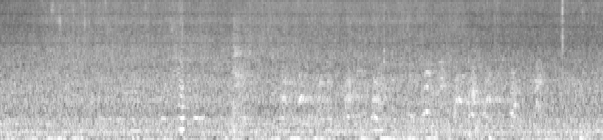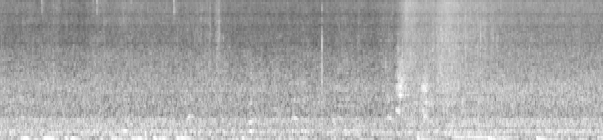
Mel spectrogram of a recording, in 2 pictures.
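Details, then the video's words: Bees at an opened hive during a beekeeping inspection in Jamaica, with uncapped honey in the frames. A steady, dense buzzing hum persists throughout, over low rumbling handling and wind noise, with a brief louder burst near the end. "JAMAICAN BEE HIVE INSPECTION"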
